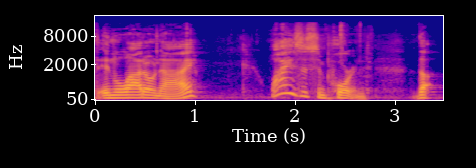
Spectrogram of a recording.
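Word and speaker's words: לַאדֹנָי: La Adonai becomes Ladonai. And what happens is the vowel drops from the aleph, and the aleph is silent.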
